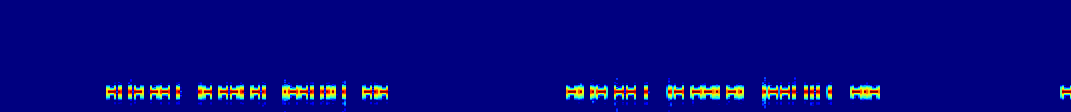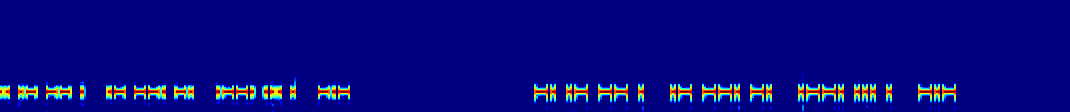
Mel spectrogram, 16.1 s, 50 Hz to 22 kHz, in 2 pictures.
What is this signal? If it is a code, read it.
Morse code, heard as a keyed tone, about 51 wpm, 700 Hz. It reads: NAME AGN PSE K NAME AGN PSE K NAME AGN PSE K NAME AGN PSE K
